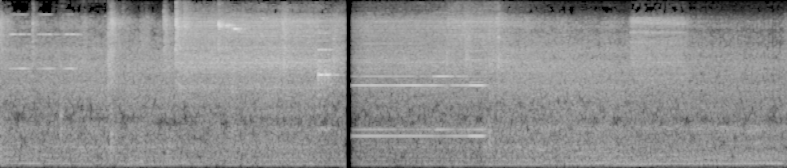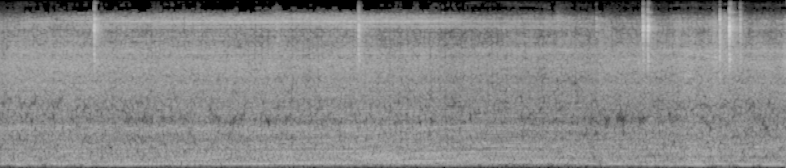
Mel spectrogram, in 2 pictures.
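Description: Inside a city bus: steady engine drone and road noise as the bus pulls away from a stop and drives on. About five seconds in, a steady two-tone electronic beep sounds for about two seconds.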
